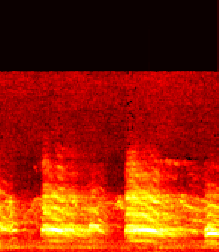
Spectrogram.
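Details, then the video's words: Red-gartered coot, a diving waterbird of Chilean lakes: two long harsh nasal squawks about a second each, followed by the start of a third. "Tagua común o Focha de ligas (Fulica armillata) Red-gartered Coot"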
